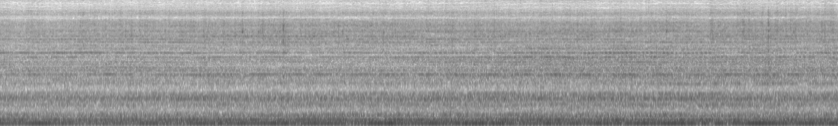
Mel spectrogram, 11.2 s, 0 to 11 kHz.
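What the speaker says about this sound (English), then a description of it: "I'm sure you can hear that this 40-horse tractor is" A 40-horsepower tractor runs a Ferri flail mower in a field, giving a steady, loud low engine drone with a constant mechanical hum that holds evenly throughout, with no talking.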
